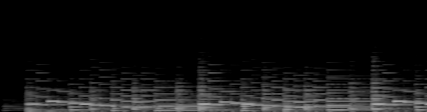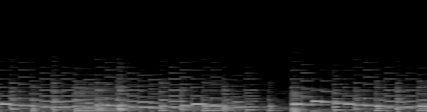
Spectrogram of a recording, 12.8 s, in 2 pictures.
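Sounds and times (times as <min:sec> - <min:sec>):
ballet class music for medium jete: 0:00.5 - 0:12.7.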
